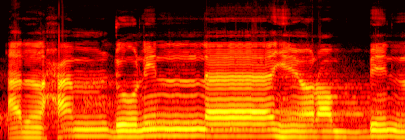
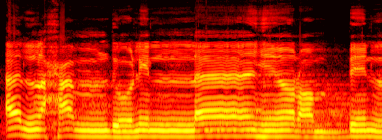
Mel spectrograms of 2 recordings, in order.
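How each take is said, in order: Both takes have the same delivery.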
